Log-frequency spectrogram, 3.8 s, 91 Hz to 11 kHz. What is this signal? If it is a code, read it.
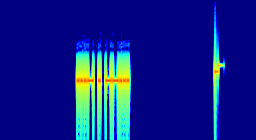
Morse code, heard as a keyed tone, about 44 wpm, 700 Hz. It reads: VE7
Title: Callsign Prefixes for Top 100 DXCC - 45wpm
